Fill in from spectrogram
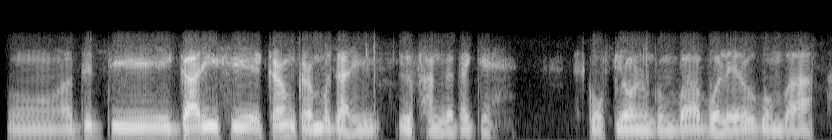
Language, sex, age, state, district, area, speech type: Manipuri, male, 30-45, Manipur, Churachandpur, rural, conversation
